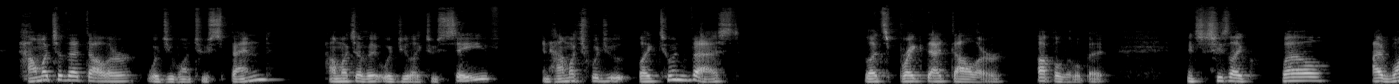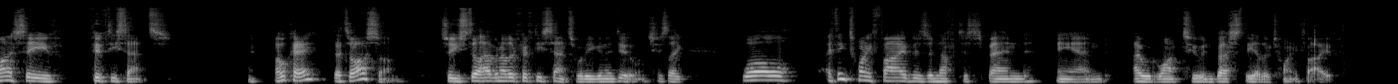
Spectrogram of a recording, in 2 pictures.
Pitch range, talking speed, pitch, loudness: 130-165 Hz, 175 wpm, 140 Hz, -26 LUFS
